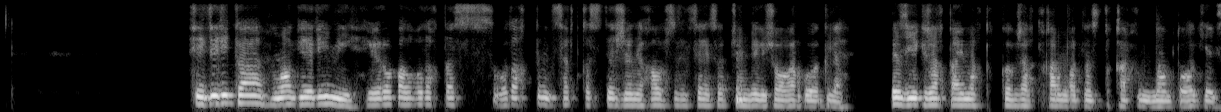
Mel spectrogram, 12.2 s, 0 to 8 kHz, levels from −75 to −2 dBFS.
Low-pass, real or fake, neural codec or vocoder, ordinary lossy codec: 7.2 kHz; fake; codec, 16 kHz, 2 kbps, FreqCodec, smaller model; none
